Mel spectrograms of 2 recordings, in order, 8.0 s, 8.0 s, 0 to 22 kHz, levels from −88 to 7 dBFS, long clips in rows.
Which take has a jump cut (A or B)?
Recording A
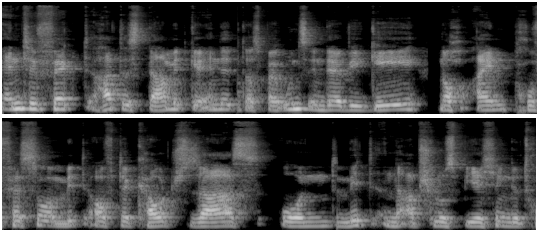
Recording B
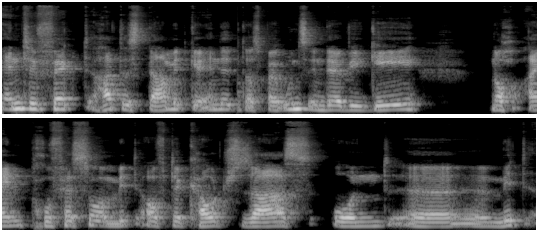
A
